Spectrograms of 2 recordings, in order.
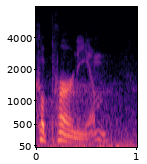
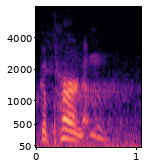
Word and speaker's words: Capernaum: it was a town called Capernaum, or Capernaum.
